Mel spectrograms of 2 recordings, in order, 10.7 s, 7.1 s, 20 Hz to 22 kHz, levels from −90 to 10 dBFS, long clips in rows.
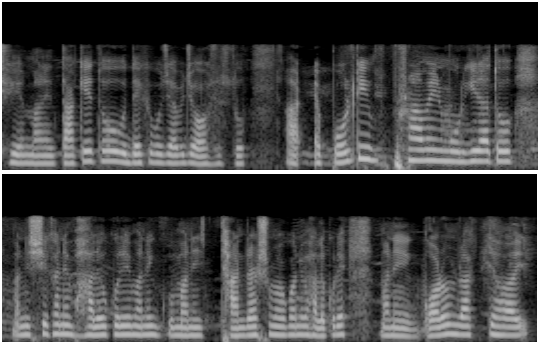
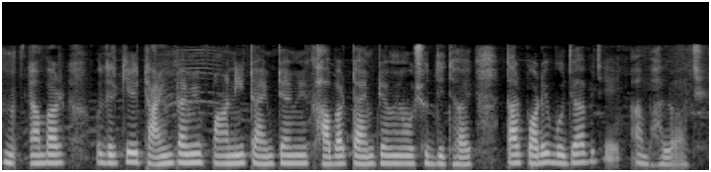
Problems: background sounds at intervals, background conversations at intervals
